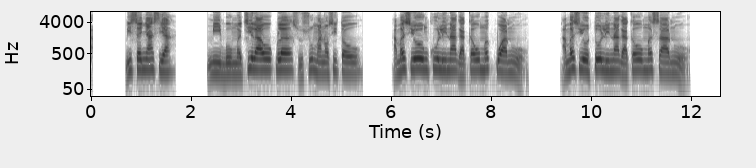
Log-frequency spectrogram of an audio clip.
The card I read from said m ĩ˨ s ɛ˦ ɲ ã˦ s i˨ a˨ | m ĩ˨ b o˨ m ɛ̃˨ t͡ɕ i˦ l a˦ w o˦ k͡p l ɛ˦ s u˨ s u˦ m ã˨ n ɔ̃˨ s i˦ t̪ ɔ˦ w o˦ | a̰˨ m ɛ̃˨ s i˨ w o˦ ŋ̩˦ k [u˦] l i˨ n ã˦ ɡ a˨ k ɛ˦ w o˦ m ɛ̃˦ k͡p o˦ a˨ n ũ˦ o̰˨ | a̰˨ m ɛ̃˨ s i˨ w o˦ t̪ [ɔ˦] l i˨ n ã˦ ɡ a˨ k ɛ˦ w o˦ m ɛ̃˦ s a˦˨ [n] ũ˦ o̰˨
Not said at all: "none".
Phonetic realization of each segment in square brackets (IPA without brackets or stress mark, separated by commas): u˦, o˦, n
